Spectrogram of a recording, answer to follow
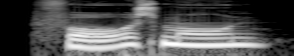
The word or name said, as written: forårsmorgen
